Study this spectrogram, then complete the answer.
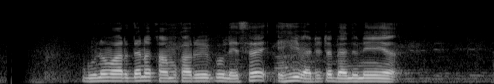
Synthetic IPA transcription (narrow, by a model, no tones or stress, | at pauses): ɡunəʋard̪ənəkamkaɾujekulesəeɦiʋæʈəʈəbænd̪uneːjə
